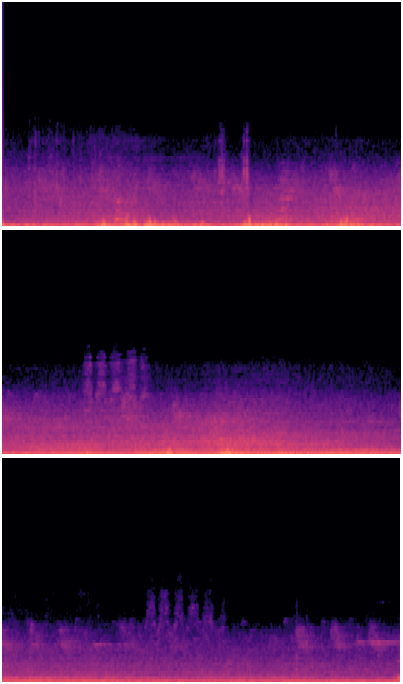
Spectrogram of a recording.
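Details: Steady vehicle rumble and wind noise with a few faint knocks, and no animal voice heard.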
